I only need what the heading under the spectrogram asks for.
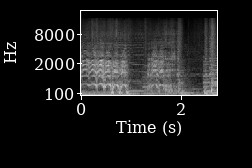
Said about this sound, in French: On va aller fréquenter ces animaux. Là, je parle des chevaux.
